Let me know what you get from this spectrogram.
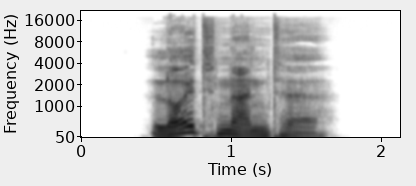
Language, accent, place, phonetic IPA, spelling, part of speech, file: German, Germany, Berlin, [ˈlɔɪ̯tnantə], Leutnante, noun, De-Leutnante.ogg
- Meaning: nominative/accusative/genitive plural of Leutnant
